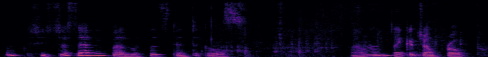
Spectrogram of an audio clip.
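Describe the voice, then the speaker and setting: A woman's voice: on the low side, normal speed, vocal fry, mellow, a little hiss or hum. A woman reading a children's story aloud expressively, adding chatty asides for young listeners.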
